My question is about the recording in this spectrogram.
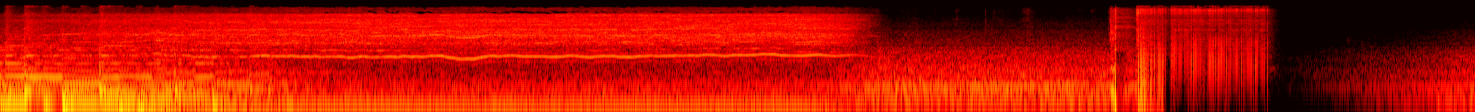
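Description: A right-angle die grinder with a sanding disc running against steel tubing: a steady hiss with a high whine that wavers as the load changes, over background music. About nine seconds in the grinding stops; a click and a short burst of tool noise follow, then the sound cuts off abruptly and slowly fades back in.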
